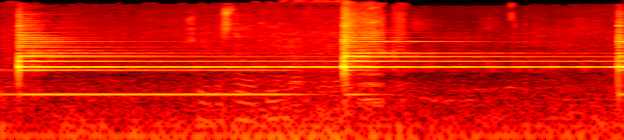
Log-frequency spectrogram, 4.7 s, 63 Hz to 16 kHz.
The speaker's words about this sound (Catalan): Així sonen els tres primers prototips de les campanes que va començar a dissenyar Gaudí per col·locar-les a la Sagrada Família. Se sentiran aquest vespre a la plaça Catalunya en el concert 84 campanes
